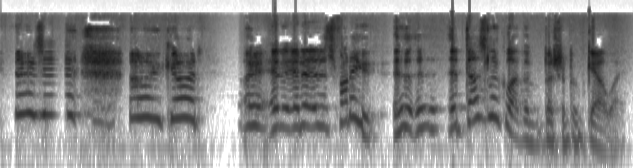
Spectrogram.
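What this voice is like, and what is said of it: Usual voice. Nothing is said of it.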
